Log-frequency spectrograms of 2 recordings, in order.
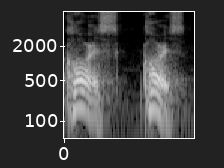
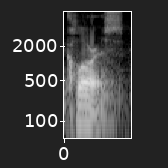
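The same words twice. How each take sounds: First: High-pitched hushed-volume yell of a name; mock calling out. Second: Said in the usual way. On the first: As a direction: imitate hailing someone far away, without real volume. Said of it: "Andor yells out". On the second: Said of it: "She's like".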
